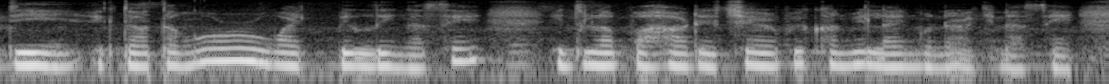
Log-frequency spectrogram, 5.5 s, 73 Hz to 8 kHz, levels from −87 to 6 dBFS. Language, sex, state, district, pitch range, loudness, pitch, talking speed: Nagamese, female, Nagaland, Dimapur, 200-220 Hz, -17 LUFS, 210 Hz, 215 wpm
